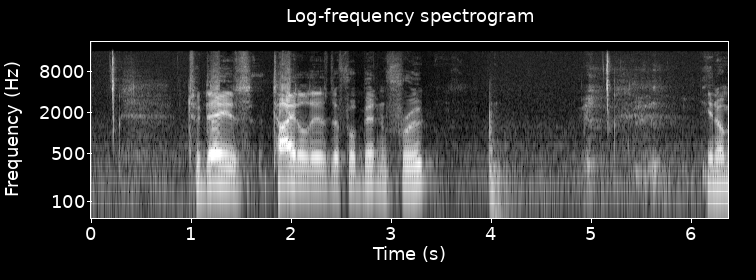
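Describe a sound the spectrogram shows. A middle-aged man speaks slowly and deliberately into a microphone, in a room with a slight echo.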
